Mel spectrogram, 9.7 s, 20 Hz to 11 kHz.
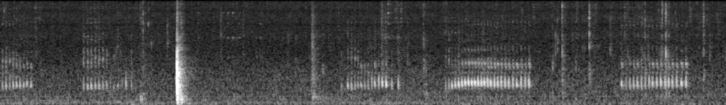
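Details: Raccoons, a mother with her young, wild, feeding on a porch around 1 am at night: short bursts of soft chirping chatter repeated every couple of seconds, with one sharp knock and light rustling between them.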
